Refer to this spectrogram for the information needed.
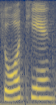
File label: yesterday, mandarin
